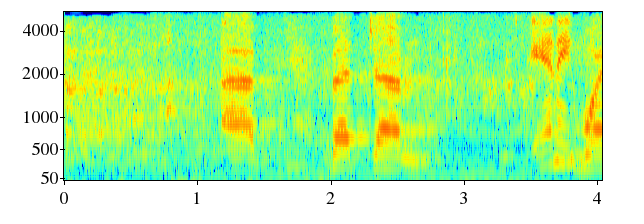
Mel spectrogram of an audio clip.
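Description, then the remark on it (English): A steady, hissing trickle of drinking water being poured runs throughout, with a few short voiced chuckles and murmurs breaking in over it. “But anyway, I got, would you hand me my water? I just got to have a drink.”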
